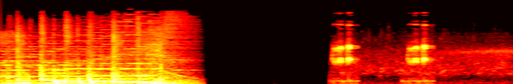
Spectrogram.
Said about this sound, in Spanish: Las ranas no croan, cantan.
